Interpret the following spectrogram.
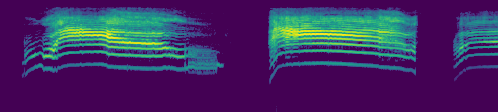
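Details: Long, rising-then-level wailing meows from a cat chasing a mouse late at night, two extended cries followed by the start of a third.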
